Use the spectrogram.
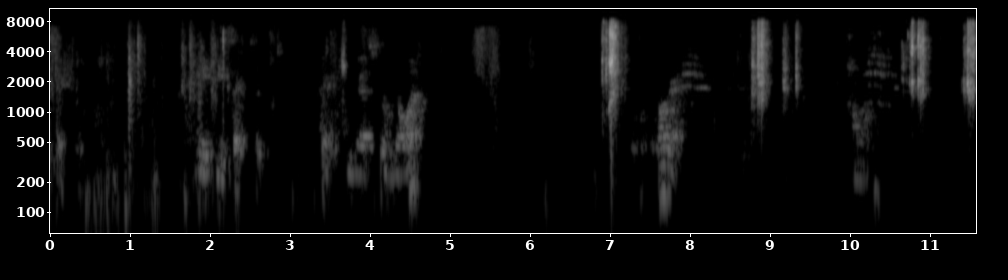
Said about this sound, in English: Is there a cat meowing?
